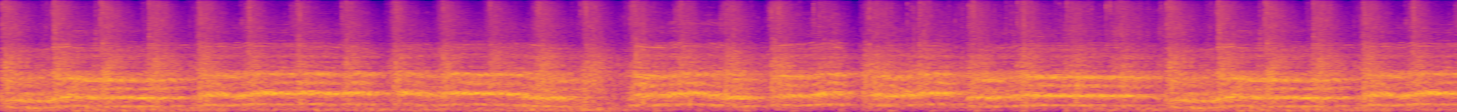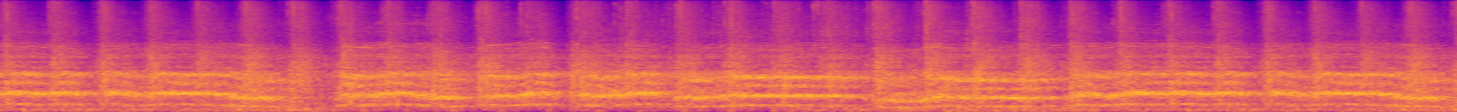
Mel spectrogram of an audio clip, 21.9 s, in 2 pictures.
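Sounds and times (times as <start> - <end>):
fans chanting schalala: 0.0 - 21.8.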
